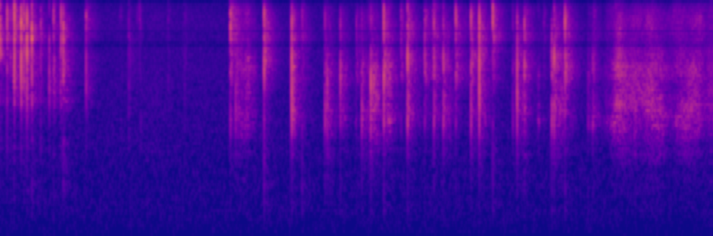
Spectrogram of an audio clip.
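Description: A small, hollow white plastic jar with a screw lid is turned in the hands, tapped and scratched with long nails, and its lid is handled. A burst of bright, dry clicks and scratchy crinkles comes first, then a brief quiet pause, then a quick, dense run of sharp taps and scrapes. The sound has no low end and each tap dies away almost at once.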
